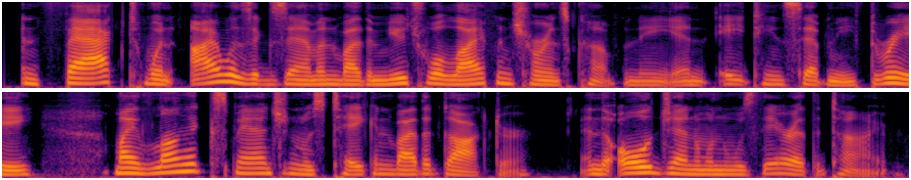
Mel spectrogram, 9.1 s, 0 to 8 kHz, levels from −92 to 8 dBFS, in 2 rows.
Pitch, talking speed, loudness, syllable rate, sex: 160 Hz, 220 wpm, -21 LUFS, 6.4 syllables/s, female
